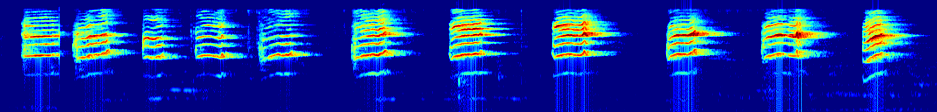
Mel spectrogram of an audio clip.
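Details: Sooty-headed bulbul chicks on their fourth day, hand-fed: harsh, buzzy begging calls with stacked overtones, repeated about twice a second in short bursts, loud and close, with faint low handling noises.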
